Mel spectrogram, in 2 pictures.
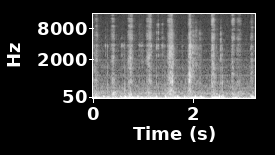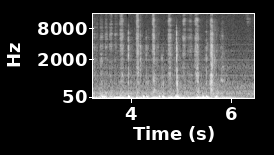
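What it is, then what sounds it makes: Colored pencil shading on a paper sketchbook page. A yellow-orange colored pencil shades the right page of an open paper sketchbook with rapid strokes. The result is a quick run of soft, scratchy rubbing strokes with bright, brief bursts over a low background rumble. The strokes fade out toward the end.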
